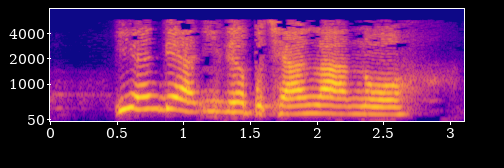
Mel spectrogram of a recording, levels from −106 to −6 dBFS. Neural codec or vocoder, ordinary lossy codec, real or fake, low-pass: codec, 16 kHz in and 24 kHz out, 0.4 kbps, LongCat-Audio-Codec, fine tuned four codebook decoder; MP3, 24 kbps; fake; 7.2 kHz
